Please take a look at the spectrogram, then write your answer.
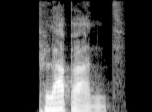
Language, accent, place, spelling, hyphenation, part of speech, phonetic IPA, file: German, Germany, Berlin, plappernd, plap‧pernd, verb, [ˈplapɐnt], De-plappernd.ogg
- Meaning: present participle of plappern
